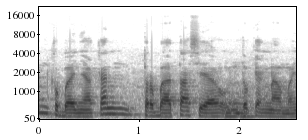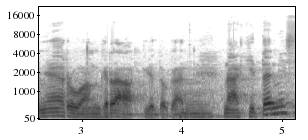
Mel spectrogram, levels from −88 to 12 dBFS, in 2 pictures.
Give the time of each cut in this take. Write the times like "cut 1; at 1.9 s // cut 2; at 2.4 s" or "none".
none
